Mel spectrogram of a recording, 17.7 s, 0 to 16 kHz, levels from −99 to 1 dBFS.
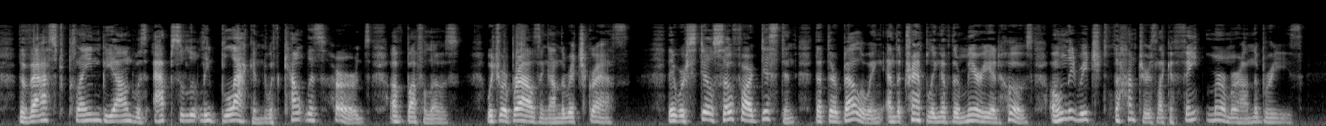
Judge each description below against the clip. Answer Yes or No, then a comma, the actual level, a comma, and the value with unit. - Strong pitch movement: Yes, wide, 5.8 semitones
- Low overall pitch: No, medium, 150 Hz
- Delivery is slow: No, average, 155 wpm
